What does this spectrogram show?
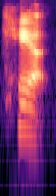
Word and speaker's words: can't: can and can't when Americans often don't pronounce the T sound and that's a stop T so when we make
